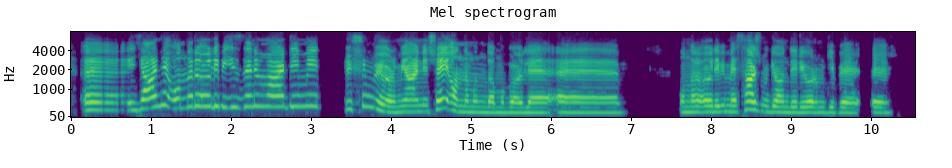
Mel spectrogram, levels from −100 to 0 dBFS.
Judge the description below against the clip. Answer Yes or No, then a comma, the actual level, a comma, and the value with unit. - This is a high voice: Yes, high, 205 Hz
